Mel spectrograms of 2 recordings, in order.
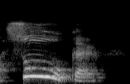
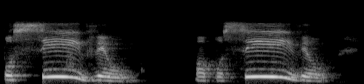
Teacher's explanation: a sílaba mais a ser pronunciada com mais força é a penúltima, é a paroxítona.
